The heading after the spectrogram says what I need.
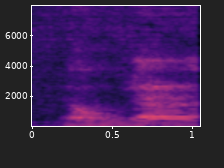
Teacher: Laula ni mad jaiz, kita baca 4 harakat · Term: mad jaiz munfasil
